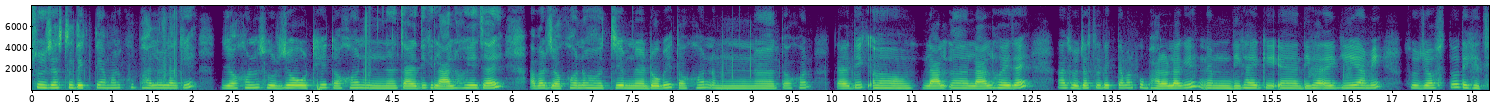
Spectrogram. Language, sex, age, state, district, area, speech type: Bengali, female, 18-30, West Bengal, Jalpaiguri, rural, spontaneous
